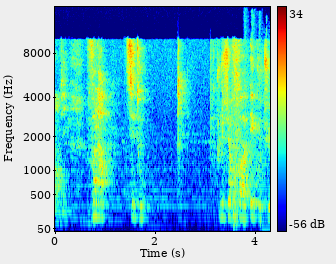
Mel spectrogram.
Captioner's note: kiss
